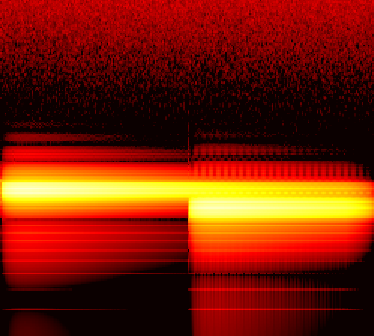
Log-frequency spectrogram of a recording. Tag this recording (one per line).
bell
church
ding
dong
door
